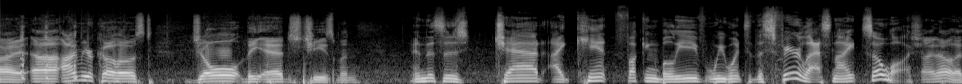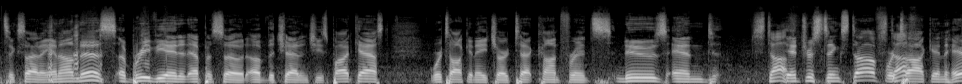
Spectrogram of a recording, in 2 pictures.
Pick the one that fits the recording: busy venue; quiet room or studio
busy venue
